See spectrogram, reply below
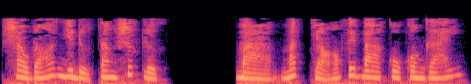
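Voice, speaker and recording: Woman, Buddhist story narration, solemn, husky voice, lo-fi. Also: mid-range voice, animated, a little slow. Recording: dull lo-fi sound.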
